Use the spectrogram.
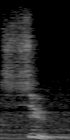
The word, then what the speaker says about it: Siu: You've got to elongate the U. Is it like shoe or see you? It's like sue. Sue. But you like say it really loud and like you extend. You just keep going with the ooh, do you?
